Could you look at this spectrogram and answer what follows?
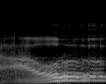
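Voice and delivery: a drawn-out mock camel cry; imitating the camel finding its voice; camel bray. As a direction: let out the animal's groan. Camel suddenly makes sound.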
